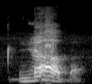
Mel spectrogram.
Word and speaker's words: noob: n and I'm Noob and I'm like it's pronounced nub I said nub to Colin and he's like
